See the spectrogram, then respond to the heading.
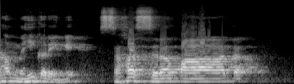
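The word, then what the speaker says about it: सहस्रपात्: जो सहस्त्रपात है दोस्तों इसका जो अपूर्ण त है इसका पद के अंत में आने के कारण हम लगभग पूर्ण उच्चारण करते हैं। अर्थात सहस्रात ऐसा पूर्ण उच्चारण हम नहीं करेंगे। सहस्रपात त ऐसा उच्चारण हम करते हैं।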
